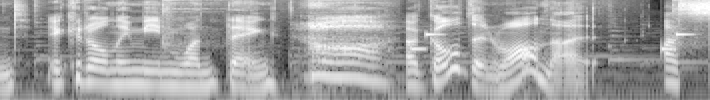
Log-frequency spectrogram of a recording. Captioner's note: gasp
